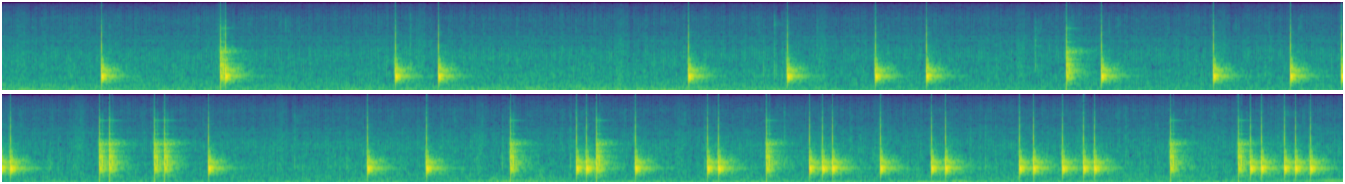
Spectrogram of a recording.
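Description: Short wooden clicks of chess pieces being moved sound again and again, quickly.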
